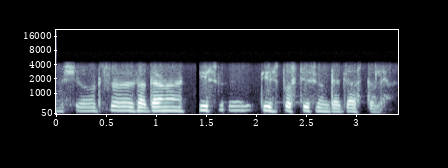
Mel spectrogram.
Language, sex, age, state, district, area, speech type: Goan Konkani, male, 45-60, Goa, Canacona, rural, conversation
